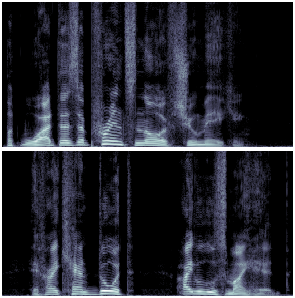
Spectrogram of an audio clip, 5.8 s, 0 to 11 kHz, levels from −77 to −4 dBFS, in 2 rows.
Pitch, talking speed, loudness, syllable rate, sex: 135 Hz, 175 wpm, -19 LUFS, 4.5 syllables/s, male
